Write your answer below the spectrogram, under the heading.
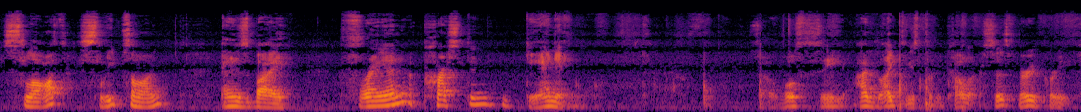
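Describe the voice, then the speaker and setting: A man reading a picture book aloud to young children, pausing for simple explanations and questions. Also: mid-range voice, animated, gravelly. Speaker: storytime reader for young children. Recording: echoey room sound.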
